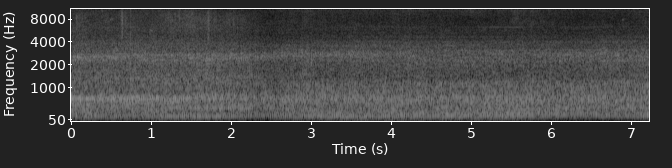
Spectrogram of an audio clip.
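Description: Commercial fishing boat's engine running steadily as the boat motors past, a low even hum.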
